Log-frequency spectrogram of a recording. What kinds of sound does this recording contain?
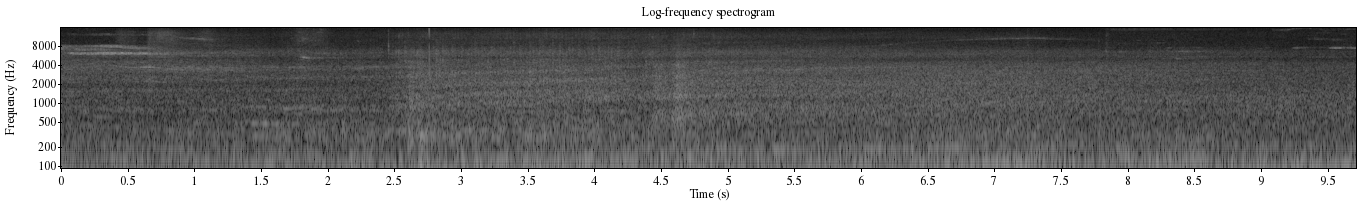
medium-sounding engine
